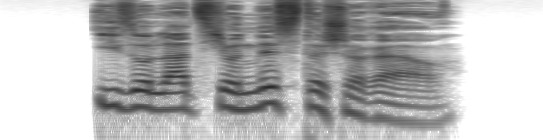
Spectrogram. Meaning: inflection of isolationistisch: 1. strong/mixed nominative masculine singular comparative degree 2. strong genitive/dative feminine singular comparative degree
- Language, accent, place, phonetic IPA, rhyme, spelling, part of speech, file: German, Germany, Berlin, [izolat͡si̯oˈnɪstɪʃəʁɐ], -ɪstɪʃəʁɐ, isolationistischerer, adjective, De-isolationistischerer.ogg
